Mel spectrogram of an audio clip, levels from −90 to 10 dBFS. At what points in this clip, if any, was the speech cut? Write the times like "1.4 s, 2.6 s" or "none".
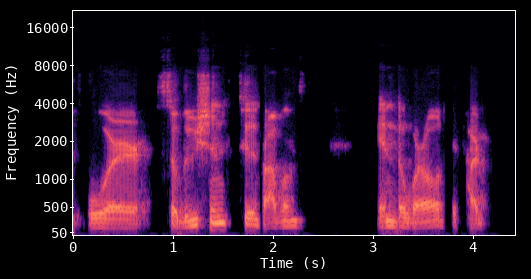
1.8 s, 3.7 s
